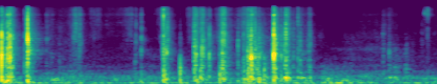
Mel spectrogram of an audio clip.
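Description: A deck of tarot cards being shuffled by hand, the cards flicking and clicking against each other in short runs at the start and again around the middle, going quiet about three seconds in.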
